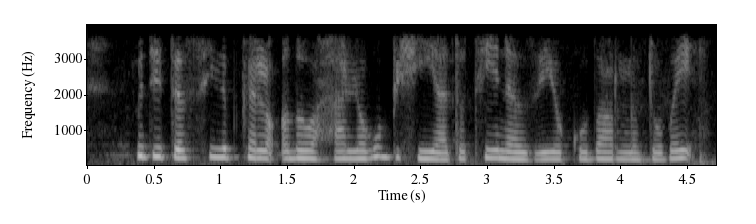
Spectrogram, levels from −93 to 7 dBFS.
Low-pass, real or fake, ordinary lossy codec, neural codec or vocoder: 3.6 kHz; fake; none; codec, 24 kHz, 0.9 kbps, WavTokenizer, medium speech release version 1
